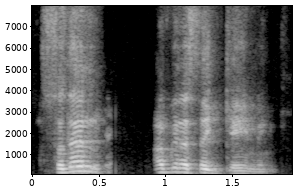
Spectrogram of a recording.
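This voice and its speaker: A man's voice: sits high, very animated, moderate pace. A man hosting a casual interview, chatting enthusiastically in a rambling way and often repeating himself for emphasis. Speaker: podcast host.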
